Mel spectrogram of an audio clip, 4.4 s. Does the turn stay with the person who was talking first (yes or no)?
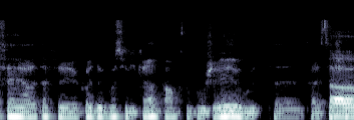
no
